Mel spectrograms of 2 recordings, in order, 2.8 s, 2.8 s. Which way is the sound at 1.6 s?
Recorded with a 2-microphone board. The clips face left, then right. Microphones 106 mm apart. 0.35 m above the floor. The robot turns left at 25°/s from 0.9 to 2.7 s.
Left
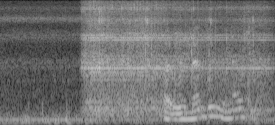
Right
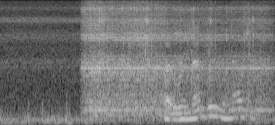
5° right (ahead or behind).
